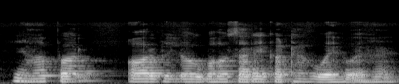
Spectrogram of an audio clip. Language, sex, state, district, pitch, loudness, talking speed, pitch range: Hindi, male, Jharkhand, Palamu, 125 Hz, -17 LUFS, 165 wpm, 120-130 Hz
